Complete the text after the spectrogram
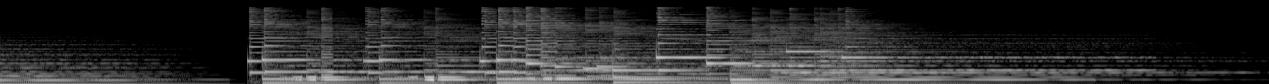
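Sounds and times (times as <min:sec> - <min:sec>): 
gentle jingle: 0:02.5 - 0:09.5.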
